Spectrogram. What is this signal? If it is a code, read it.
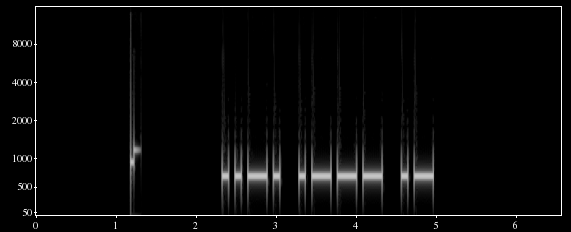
Morse code, heard as a keyed tone, about 15 wpm, 700 Hz. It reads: FJA
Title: USA Call Sign Postfixes - 3 Letters 15wpm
